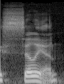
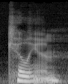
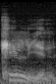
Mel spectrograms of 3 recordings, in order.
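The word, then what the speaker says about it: Cillian: Why did someone say Silian? It's pronounced Killian. Yep. Yes, it is to be pronounced Killian.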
